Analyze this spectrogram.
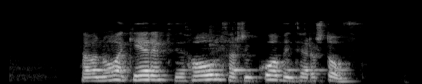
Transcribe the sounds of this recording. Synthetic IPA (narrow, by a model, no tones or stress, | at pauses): θavaɾnɔːwacɛːɾejht̪vɪðɦoːwlθaɾ̥sɛmkʰɔːvɪnθejɾast̪oːwθ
